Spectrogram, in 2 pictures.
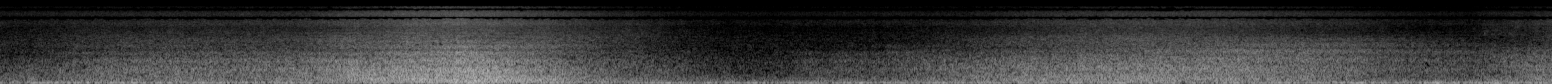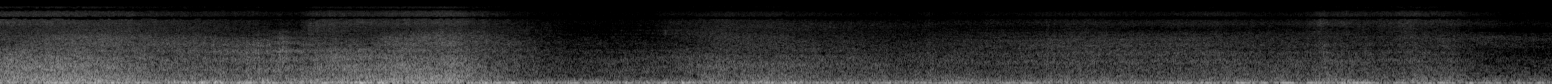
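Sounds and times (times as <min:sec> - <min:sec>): wind rumble on microphone: 0:00.0 - 0:31.0.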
